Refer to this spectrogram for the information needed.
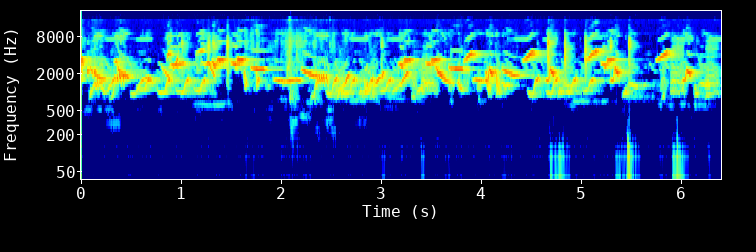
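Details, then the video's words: White-rumped shama, first mental test, pouring out a continuous rich song of rapid slurred whistles, chatters and high upsweeps for over six seconds, with faint taps near the end. "Nguji Mental Burung Murai Batu Perdana"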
